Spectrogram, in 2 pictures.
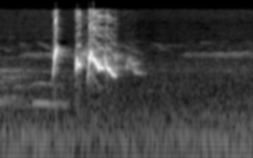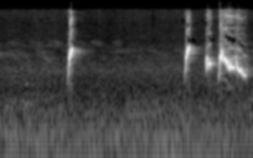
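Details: Red-whiskered bulbul singing short, loud, sharp whistled phrases that slur downward, given in two bursts around three seconds apart, with a brief isolated note between them over a quiet background.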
